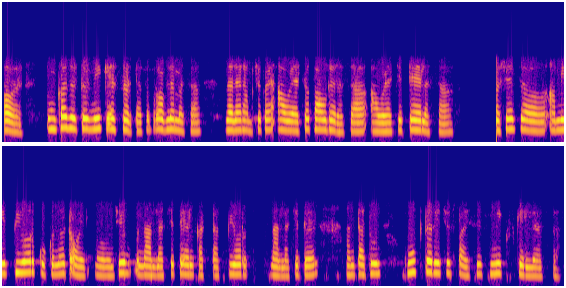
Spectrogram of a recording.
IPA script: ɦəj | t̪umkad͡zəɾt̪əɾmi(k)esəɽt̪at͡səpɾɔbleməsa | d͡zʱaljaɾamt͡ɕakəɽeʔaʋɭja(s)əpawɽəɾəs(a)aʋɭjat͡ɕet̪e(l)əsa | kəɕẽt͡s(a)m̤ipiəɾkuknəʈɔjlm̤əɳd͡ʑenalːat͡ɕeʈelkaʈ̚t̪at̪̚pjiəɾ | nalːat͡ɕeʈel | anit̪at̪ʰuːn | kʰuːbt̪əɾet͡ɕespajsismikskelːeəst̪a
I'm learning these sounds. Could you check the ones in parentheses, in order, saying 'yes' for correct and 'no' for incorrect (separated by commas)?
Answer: yes, no, yes, yes, yes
